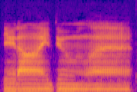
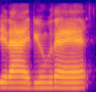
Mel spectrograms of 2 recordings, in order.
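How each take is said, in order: First: A quiet, much lower deadpan echo; lower, slow mock echo. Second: Slow, louder nasal-free mock whine; Squidward impression. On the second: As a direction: do a Squidward line.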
